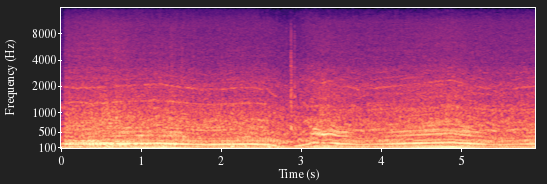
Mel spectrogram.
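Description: A car engine in a video game drives at a steady mid-pitched hum with a brief dip and swell in revs partway through, near and continuous, no talk.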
